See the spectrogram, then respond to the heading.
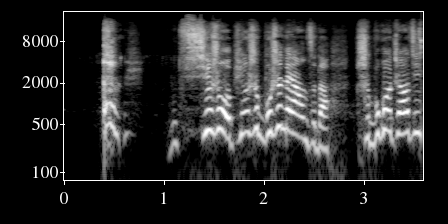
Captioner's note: ahem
